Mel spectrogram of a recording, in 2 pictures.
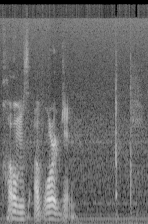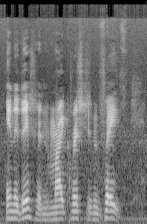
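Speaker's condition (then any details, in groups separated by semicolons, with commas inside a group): Cerebral palsy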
